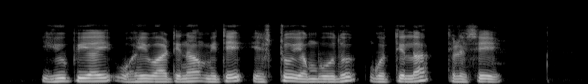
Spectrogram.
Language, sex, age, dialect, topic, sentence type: Kannada, male, 36-40, Central, banking, question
